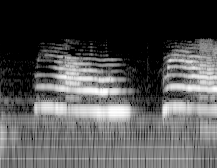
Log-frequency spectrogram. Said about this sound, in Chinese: 喵喵 喵喵的叫， 叫得我开心， 叫得我更开心， 好开心。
